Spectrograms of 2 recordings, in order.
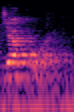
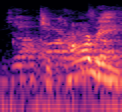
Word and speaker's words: Jakari: Jacory. Okay. I'm saying it wrong. Jakari. Jakari. Okay. Come on. That's right. Say it right.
